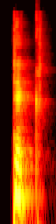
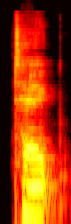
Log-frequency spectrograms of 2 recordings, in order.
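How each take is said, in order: First: The vowel is cut short and barely heard. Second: The vowel is clearly heard with some length. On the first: The speaker calls it wrong. "It's only consonant sounds" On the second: The speaker calls it right. "you got to hear the vowel sound"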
